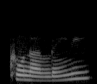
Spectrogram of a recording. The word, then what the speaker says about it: Kundalini: it's Kundalini? – Right.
